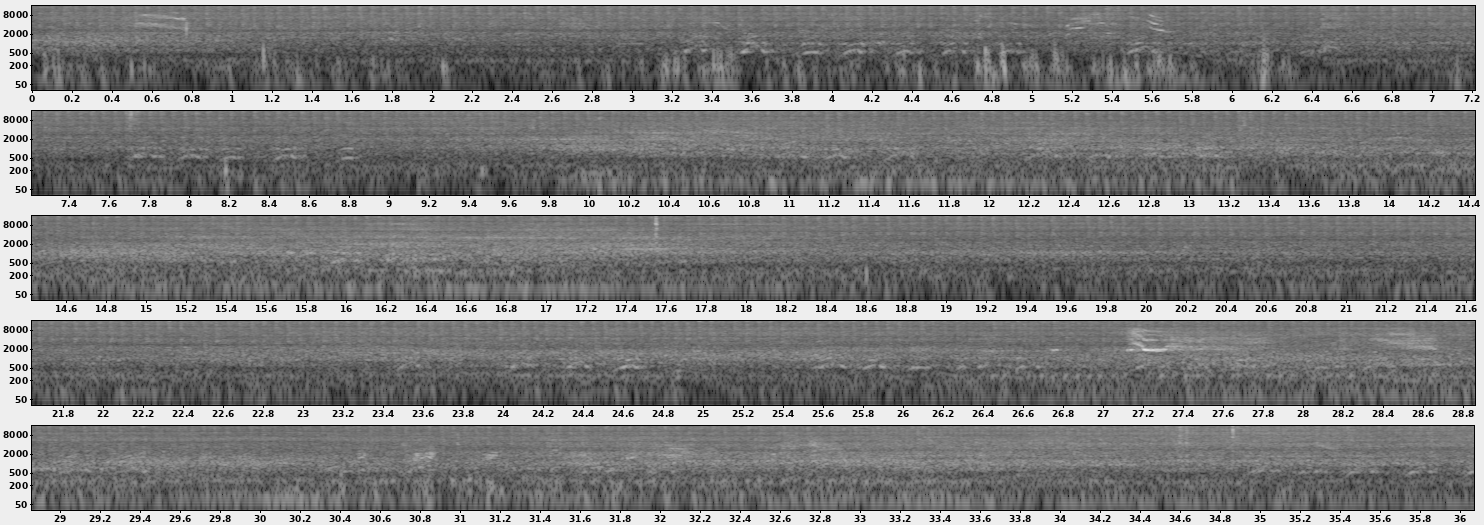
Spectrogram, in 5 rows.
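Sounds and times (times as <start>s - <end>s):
road noise: 0.0s - 36.0s
vehicle engine running: 0.0s - 36.0s.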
